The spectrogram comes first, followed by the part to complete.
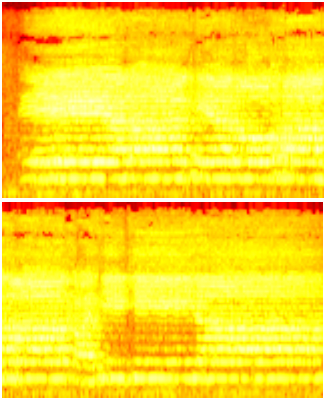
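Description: Hawaiian chant (oli) for a hula kahiko: chanted voice holding long notes on a near-steady pitch with a slight waver. It breaks briefly about four seconds in, then goes on.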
